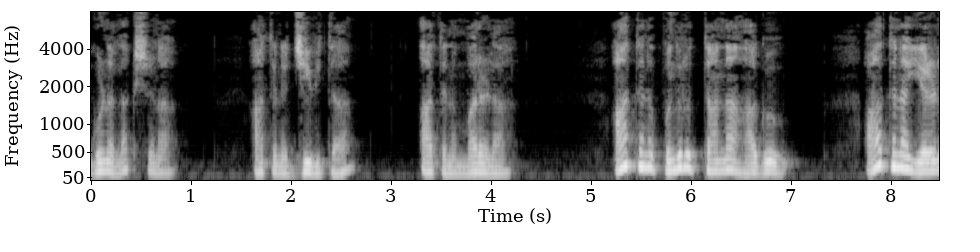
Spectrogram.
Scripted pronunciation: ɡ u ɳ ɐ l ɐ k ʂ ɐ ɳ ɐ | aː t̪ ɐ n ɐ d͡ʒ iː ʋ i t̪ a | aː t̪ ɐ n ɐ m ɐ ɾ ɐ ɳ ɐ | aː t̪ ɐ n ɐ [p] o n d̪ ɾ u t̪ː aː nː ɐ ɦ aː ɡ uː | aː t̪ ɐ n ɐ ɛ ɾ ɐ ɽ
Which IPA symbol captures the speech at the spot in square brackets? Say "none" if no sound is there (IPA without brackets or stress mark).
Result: p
